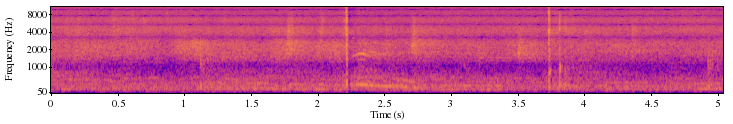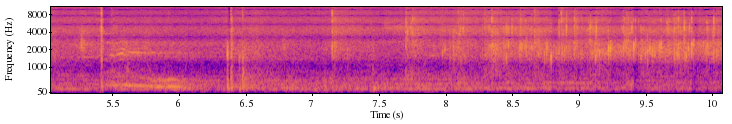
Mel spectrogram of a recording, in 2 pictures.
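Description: A tennis rally on clay: several sharp racket-on-ball hits about a second and a half apart, with a few short voice sounds among them. Crowd applause swells after the point ends, near the end.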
